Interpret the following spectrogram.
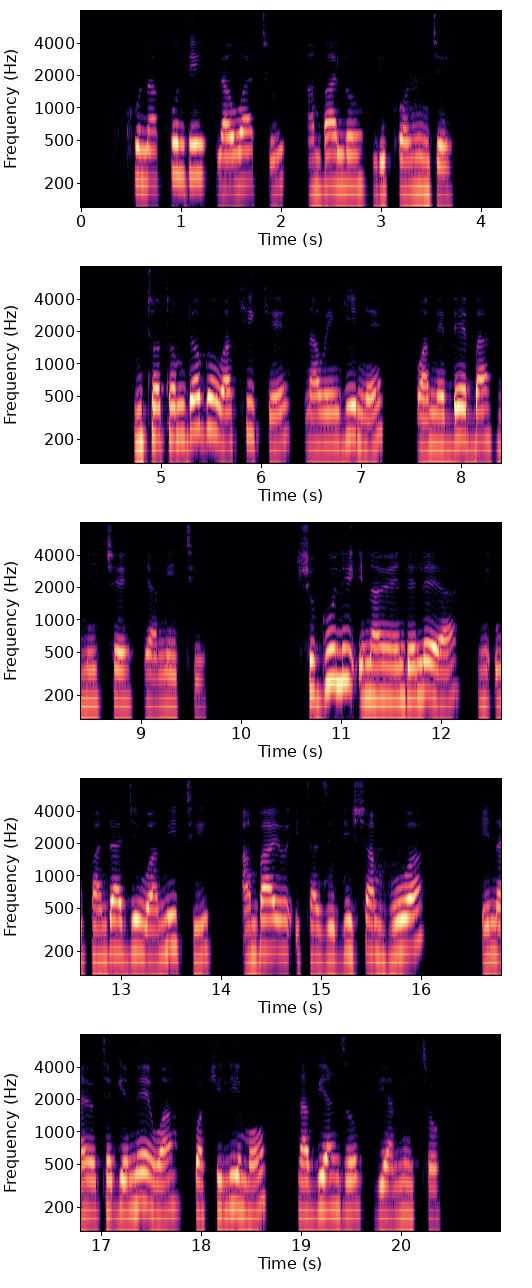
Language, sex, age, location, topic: Swahili, female, 50+, Nairobi, government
